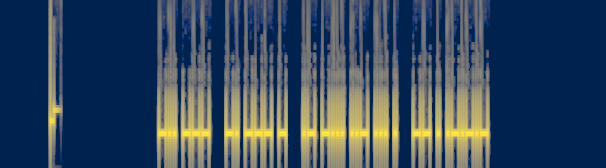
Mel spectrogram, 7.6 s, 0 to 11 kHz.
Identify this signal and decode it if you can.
Morse code, heard as a keyed tone, about 40 wpm, 700 Hz. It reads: DO NOT ABUSE ME.
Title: Sentences from Top 1300 Words 40wpm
